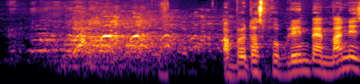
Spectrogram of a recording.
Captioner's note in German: Lachen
